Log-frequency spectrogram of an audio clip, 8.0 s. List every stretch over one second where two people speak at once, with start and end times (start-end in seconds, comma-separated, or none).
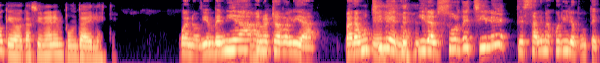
none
